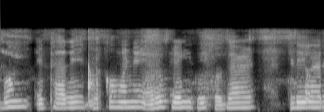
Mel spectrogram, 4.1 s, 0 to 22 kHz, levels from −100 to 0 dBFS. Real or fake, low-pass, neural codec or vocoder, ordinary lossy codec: fake; 7.2 kHz; codec, 44.1 kHz, 2.6 kbps, SNAC; none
